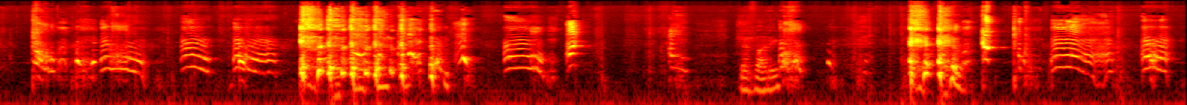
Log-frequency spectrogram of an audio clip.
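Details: Father's deliberate, put-on adult coughing in two runs, each answered by his baby daughter's bright, squealing laughter.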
